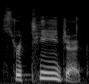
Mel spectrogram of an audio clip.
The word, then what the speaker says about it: strategic: that are shorter and in strategic then the t is the primary stress strategic strategic good um and help them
